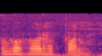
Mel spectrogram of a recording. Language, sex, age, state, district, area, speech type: Santali, female, 45-60, West Bengal, Uttar Dinajpur, rural, spontaneous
